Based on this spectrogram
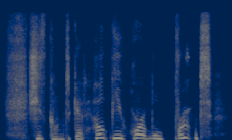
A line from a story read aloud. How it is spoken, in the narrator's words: hiss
